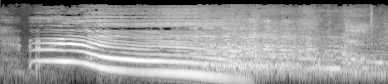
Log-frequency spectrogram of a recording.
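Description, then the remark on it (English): A voice imitates the gunny wolf's long yawn in a told story: one drawn-out, loud vocal sweep that starts high and slowly slides down in pitch, then fades into a breathy trail. “And the gunny wolf yawned.”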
